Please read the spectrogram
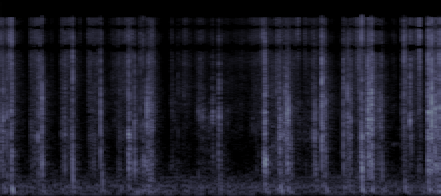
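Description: A deck of tarot cards shuffled by hand: a quick run of soft card slaps and flicks, getting busier in the last second or so.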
